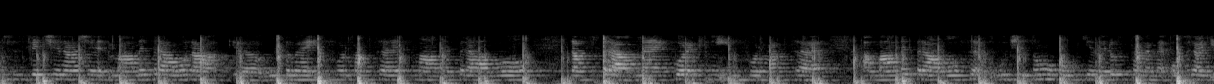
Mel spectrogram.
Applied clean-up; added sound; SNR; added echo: none; Run; -4 dB; reverberation time 0.6 s.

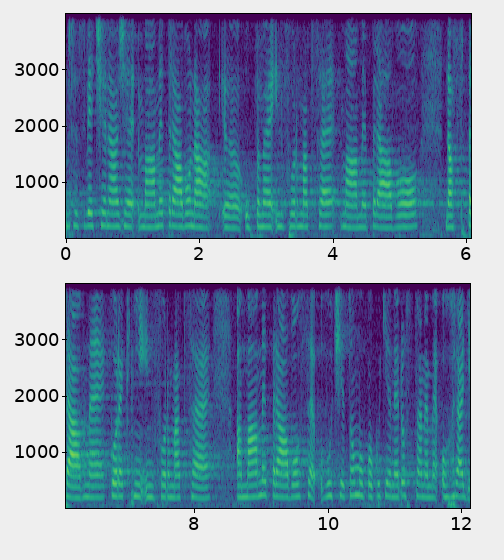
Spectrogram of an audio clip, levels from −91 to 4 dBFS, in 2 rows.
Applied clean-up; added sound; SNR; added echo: none; none; none; none.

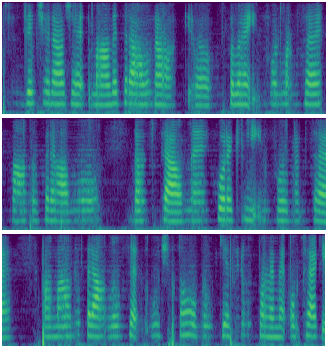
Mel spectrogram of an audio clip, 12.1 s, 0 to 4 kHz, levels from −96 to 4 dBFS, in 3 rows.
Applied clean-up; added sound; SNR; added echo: neural separator model SepFormer WHAMR!.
